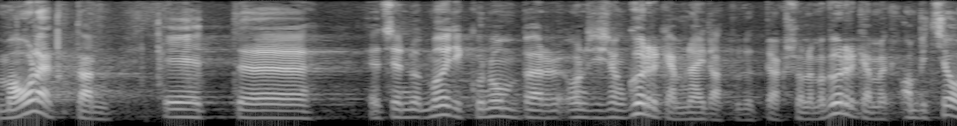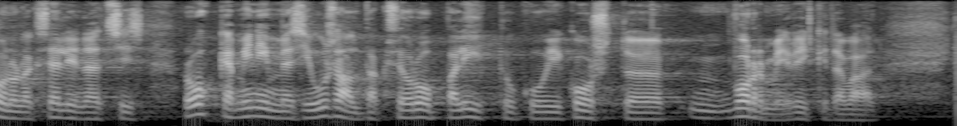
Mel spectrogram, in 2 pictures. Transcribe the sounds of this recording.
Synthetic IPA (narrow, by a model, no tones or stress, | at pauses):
mɑo̞le̞t̪ːɑn | e̞t̪ː | et̪ːse̞nmɤːd̪ikːˑunumb̥e̞ɾo̞nsiso̞nkɤrɡ̥e̞mnæjd̪̥ɑt̪ːˑud̪̥e̞t̪̚peɑkso̞le̞mɑkɤrɡ̥e̞mekɑmb̥it̪sio̞ːno̞le̞ksse̞lʲːineːt̪sis | ro̞hke̞minime̞siusɑld̪ɑkse̞wɾo̞ːpːɑliːt̪ːukujko̞ːst̪øːvo̞rmḭriːkːˑid̪̥e̞vɑ̰ɦe̞̰l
